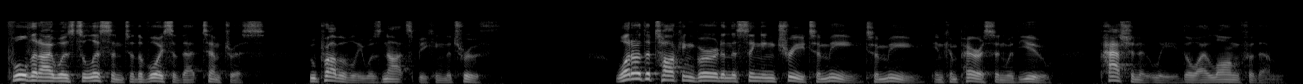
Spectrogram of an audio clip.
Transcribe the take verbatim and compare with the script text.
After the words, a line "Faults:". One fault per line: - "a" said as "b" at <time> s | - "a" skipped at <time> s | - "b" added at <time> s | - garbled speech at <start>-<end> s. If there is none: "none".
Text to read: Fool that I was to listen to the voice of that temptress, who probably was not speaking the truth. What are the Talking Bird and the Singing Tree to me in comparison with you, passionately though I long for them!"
Fool that I was to listen to the voice of that temptress, who probably was not speaking the truth. What are the Talking Bird and the Singing Tree to me to me in comparison with you, passionately though I long for them!"
Faults:
- "to me" added at 8.6 s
